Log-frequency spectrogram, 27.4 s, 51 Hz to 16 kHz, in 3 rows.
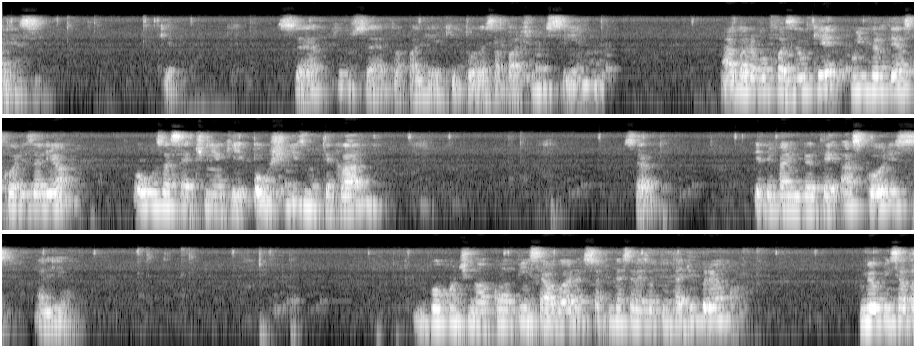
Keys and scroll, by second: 5.0 space, 7.4 space, 11.5 x, 14.5 x, 15.6 shift+x, 20.7 x, 21.8 b.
